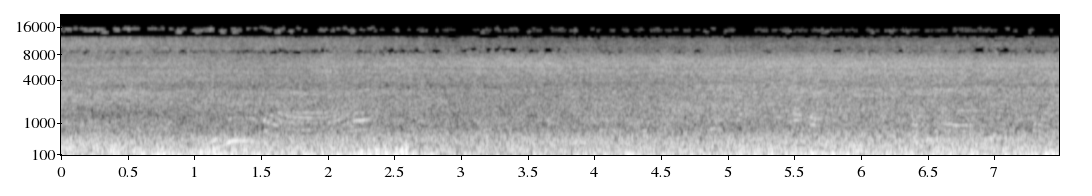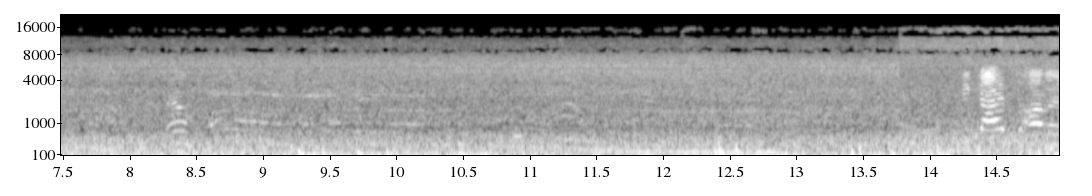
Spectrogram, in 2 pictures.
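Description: Strong wind buffeting at a beach, a constant rough roar with gusty surges and possible surf underneath, loud and close, with faint voices in the background.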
